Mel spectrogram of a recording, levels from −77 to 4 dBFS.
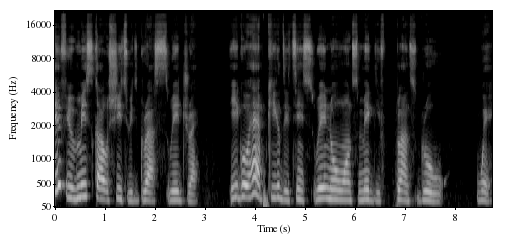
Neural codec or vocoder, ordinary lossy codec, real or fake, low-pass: none; none; real; none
